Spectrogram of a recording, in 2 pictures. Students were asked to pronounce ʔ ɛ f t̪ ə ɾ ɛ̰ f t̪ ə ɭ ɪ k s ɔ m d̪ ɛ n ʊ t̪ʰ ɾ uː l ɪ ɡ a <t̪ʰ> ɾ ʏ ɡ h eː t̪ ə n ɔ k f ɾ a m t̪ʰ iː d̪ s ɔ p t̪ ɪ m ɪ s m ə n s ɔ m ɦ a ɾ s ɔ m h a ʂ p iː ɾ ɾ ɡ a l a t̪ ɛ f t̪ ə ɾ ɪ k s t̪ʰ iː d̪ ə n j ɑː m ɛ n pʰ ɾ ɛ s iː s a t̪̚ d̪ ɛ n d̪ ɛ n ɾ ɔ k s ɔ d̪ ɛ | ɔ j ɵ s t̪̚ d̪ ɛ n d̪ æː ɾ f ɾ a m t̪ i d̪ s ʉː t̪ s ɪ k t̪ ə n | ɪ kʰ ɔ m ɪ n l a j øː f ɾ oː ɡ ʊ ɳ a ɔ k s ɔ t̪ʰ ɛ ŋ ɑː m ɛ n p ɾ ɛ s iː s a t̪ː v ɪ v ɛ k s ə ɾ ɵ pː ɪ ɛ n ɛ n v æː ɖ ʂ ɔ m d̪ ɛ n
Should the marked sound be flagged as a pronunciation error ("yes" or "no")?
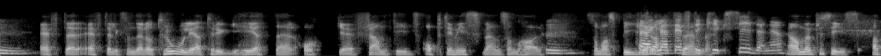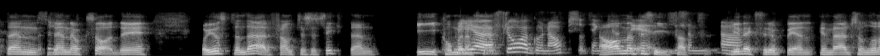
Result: no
